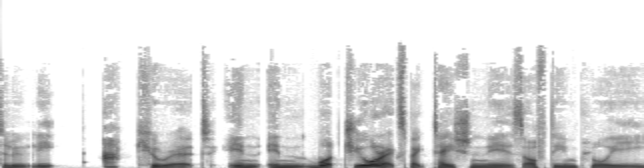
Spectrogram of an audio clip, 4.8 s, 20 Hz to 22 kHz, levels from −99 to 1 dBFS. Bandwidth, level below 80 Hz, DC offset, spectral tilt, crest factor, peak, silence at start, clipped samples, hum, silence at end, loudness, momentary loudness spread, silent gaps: 16 kHz; -66 dBFS; under 0.1%; -6 dB/octave; 18 dB; -6 dBFS; 0 s; under 0.1%; none; 0 s; -25 LUFS; 14 LU; none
